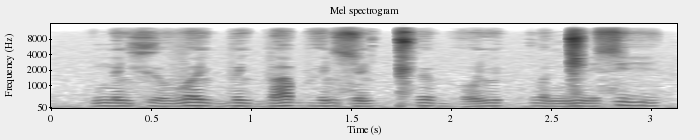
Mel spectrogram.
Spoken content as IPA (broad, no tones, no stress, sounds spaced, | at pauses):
n ə lʲ xʲ o v ə lʲ b ʏ lʲ b a bʱ ʏ lʲ s ʏ lʲ ǁʰ ʏ bʱ o lʲ | k w ə ŋ͡ǁ i s i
